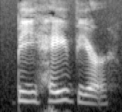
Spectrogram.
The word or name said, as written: behavior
